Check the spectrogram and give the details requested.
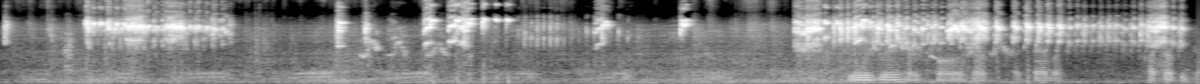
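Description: Cage birds in an aviary chirping and chattering: two long, dense bouts of high-pitched calls, one about a second in and one from about eight seconds to near the end, with short single chirps in between.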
